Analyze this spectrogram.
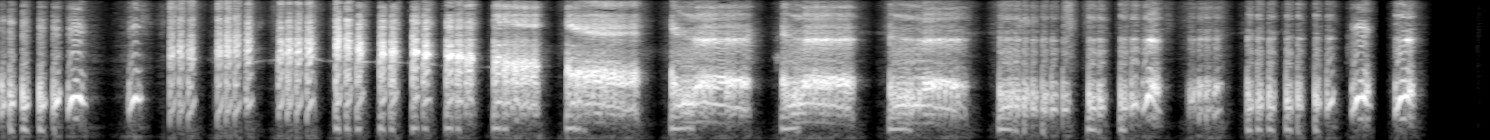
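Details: Daytime lure recording of a white-breasted waterhen. A dense, harsh run of overlapping croaks, grunts and chuckling notes comes in quick, irregular bursts, then ends in a few sharper squawks. No other sounds are heard.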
